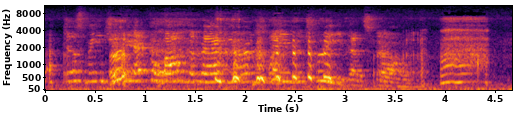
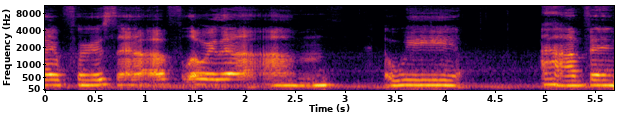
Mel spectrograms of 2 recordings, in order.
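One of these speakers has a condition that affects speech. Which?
The second: ALS; no ventilator needed yet.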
